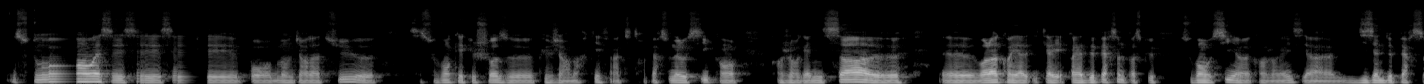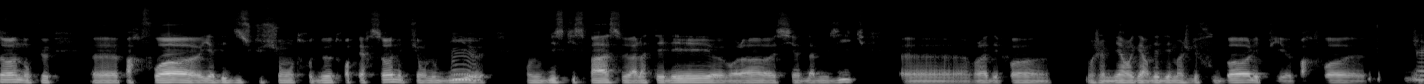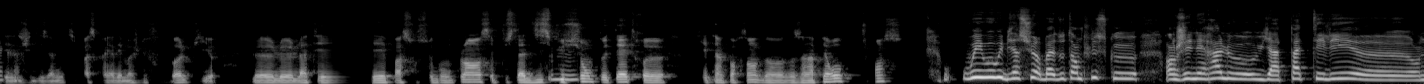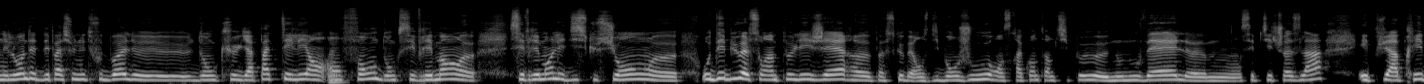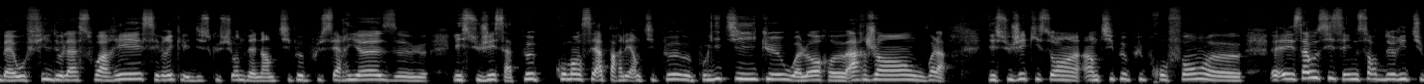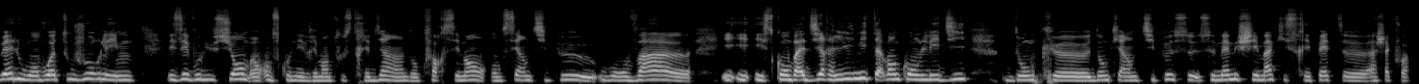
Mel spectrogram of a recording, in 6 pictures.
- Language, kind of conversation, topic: French, podcast, Peux-tu nous raconter l’un de tes rituels d’apéro entre amis ?
- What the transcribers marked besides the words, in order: distorted speech; other noise; chuckle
